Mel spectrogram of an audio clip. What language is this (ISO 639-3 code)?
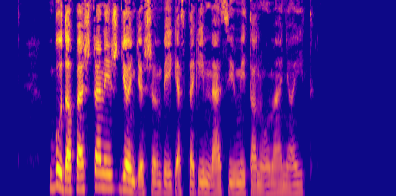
hun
